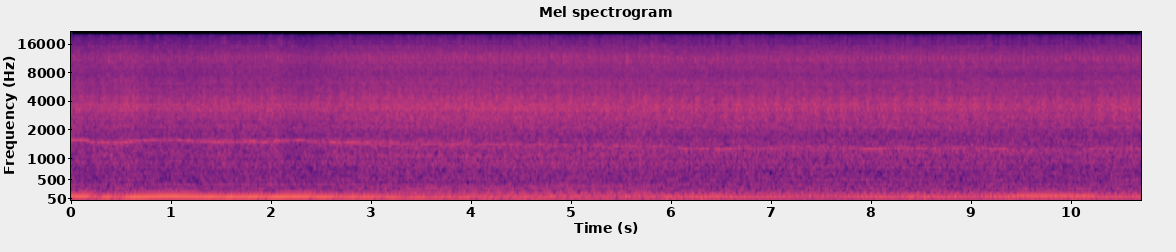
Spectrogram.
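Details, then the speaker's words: Triumph TR6 with Patton Machine TBI fuel injection warming past about 160°F: the IAC closes fully and the RPM drops, then the engine settles at about 900 rpm with a smooth, even low hum and no knocks or stumbles, a normal warm idle. "there you go it's completely closed now and we're stabilized at 900 RPM or in the neighborhood"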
